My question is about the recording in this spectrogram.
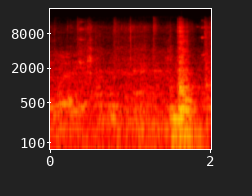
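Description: Indistinct talk, then an acoustic guitar chord strummed about one and a half seconds in.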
